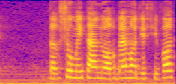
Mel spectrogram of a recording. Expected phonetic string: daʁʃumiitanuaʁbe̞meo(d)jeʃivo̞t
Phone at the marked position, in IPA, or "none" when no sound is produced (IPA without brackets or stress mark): d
